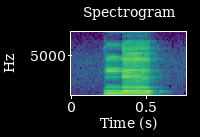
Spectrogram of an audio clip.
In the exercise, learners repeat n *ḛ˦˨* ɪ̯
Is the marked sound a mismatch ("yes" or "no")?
yes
